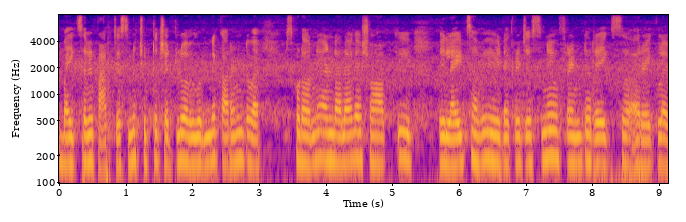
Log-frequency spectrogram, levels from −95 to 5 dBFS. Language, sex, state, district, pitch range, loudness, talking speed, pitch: Telugu, male, Andhra Pradesh, Anantapur, 160-175 Hz, -16 LUFS, 90 wpm, 165 Hz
